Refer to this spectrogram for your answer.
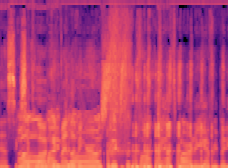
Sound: laughs

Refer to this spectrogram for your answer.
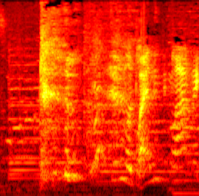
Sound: laughs

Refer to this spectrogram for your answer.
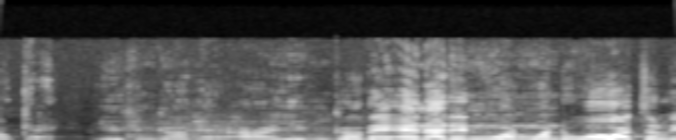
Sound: laughter

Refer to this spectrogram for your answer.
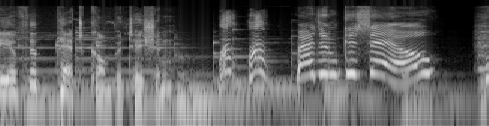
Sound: barks

